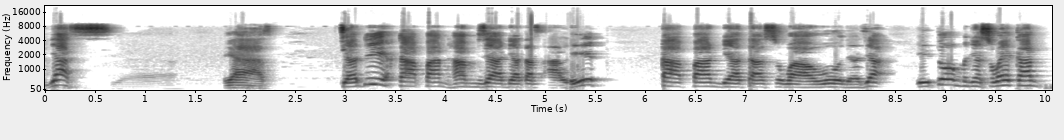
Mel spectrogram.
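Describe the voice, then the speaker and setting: A man teaching Quran reading in an online lesson, patient, repeating words and asking rhetorical questions. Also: high voice. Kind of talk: online lesson with screen sharing.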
